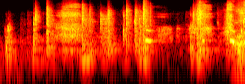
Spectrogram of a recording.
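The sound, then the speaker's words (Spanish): A door is opened by a man carrying a tray of food, with a series of rattling clunks and scraping bursts as the latch and hinges move, then a final louder clatter. “¡Abrió la puerta!”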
